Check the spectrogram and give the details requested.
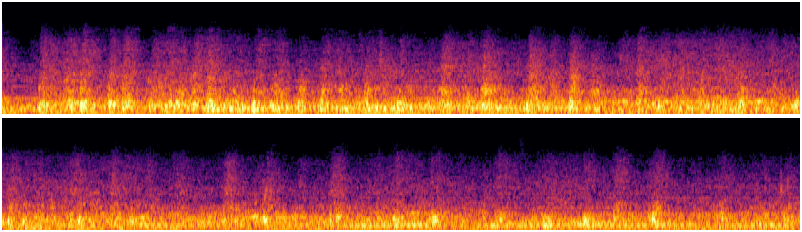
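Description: Train running along the track, with the wheels clicking and rattling over the rails above a steady low drone.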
